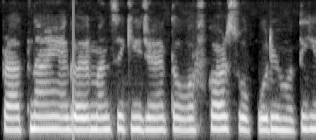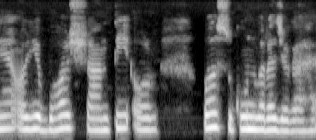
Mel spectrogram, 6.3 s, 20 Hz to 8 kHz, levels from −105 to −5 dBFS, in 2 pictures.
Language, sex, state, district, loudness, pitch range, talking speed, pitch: Hindi, male, Bihar, Kishanganj, -16 LUFS, 250-265 Hz, 220 wpm, 255 Hz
